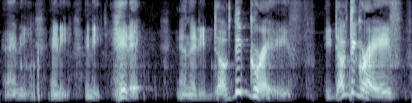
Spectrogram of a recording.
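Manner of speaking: swooping, theatrical movie-character voice; hammed-up oilman impression; Daniel Plainview. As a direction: declaim it like a grim film monologue. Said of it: "describe it like, uh, William".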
